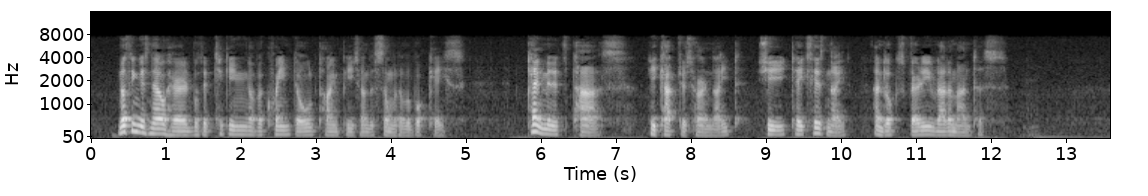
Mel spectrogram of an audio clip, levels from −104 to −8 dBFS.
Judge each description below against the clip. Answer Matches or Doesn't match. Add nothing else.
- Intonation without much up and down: Doesn't match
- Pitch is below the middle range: Matches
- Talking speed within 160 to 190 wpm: Doesn't match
